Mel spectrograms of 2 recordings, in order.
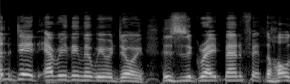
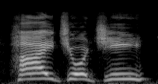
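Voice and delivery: slow, higher, sure-of-himself hello; confident host greeting; 8 semitones higher, 3 dB louder, much slower than usual. Retold or imitated. Host leading the crowd, in a slow confident greeting. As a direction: stretch out the hi like a showman. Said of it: "He goes like this".

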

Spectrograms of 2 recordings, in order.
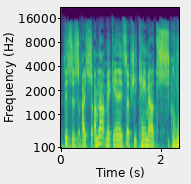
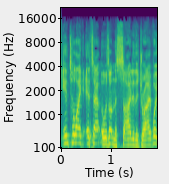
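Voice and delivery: ordinary delivery

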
